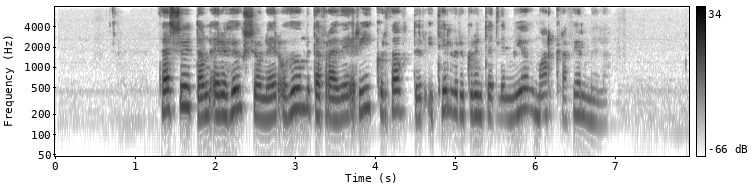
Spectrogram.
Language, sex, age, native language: Icelandic, female, 60-69, Icelandic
